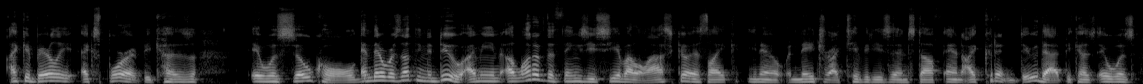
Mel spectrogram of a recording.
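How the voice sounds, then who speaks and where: A man's voice: mid-range voice, brisk, dark tone. A young man hosting a solo podcast, chatting casually in a rambling, self-mocking way. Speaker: podcast host.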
